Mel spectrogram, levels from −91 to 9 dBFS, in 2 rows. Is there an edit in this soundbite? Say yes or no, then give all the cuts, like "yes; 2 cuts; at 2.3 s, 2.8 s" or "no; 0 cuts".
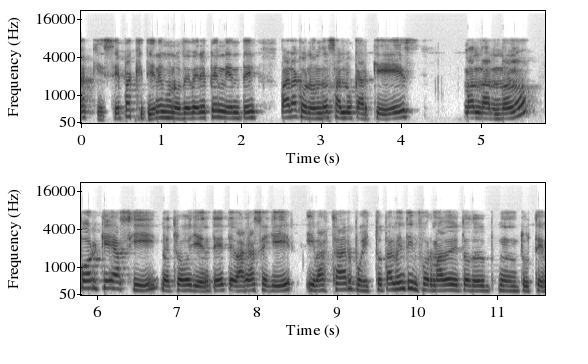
yes; 1 cut; at 8.6 s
